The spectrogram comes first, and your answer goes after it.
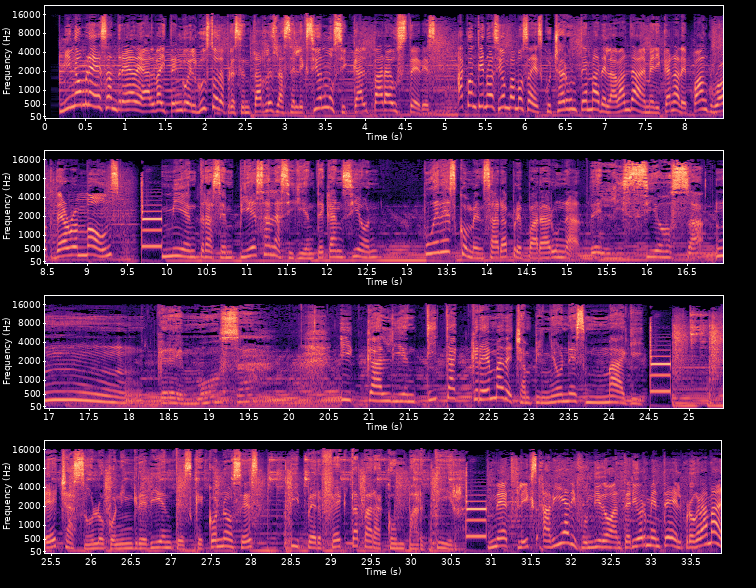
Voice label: spanish voice over female commercial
